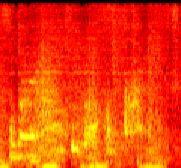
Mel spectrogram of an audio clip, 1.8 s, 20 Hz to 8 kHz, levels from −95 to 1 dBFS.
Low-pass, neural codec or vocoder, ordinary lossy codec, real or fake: 7.2 kHz; codec, 44.1 kHz, 0.9 kbps, DAC; AAC, 48 kbps; fake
